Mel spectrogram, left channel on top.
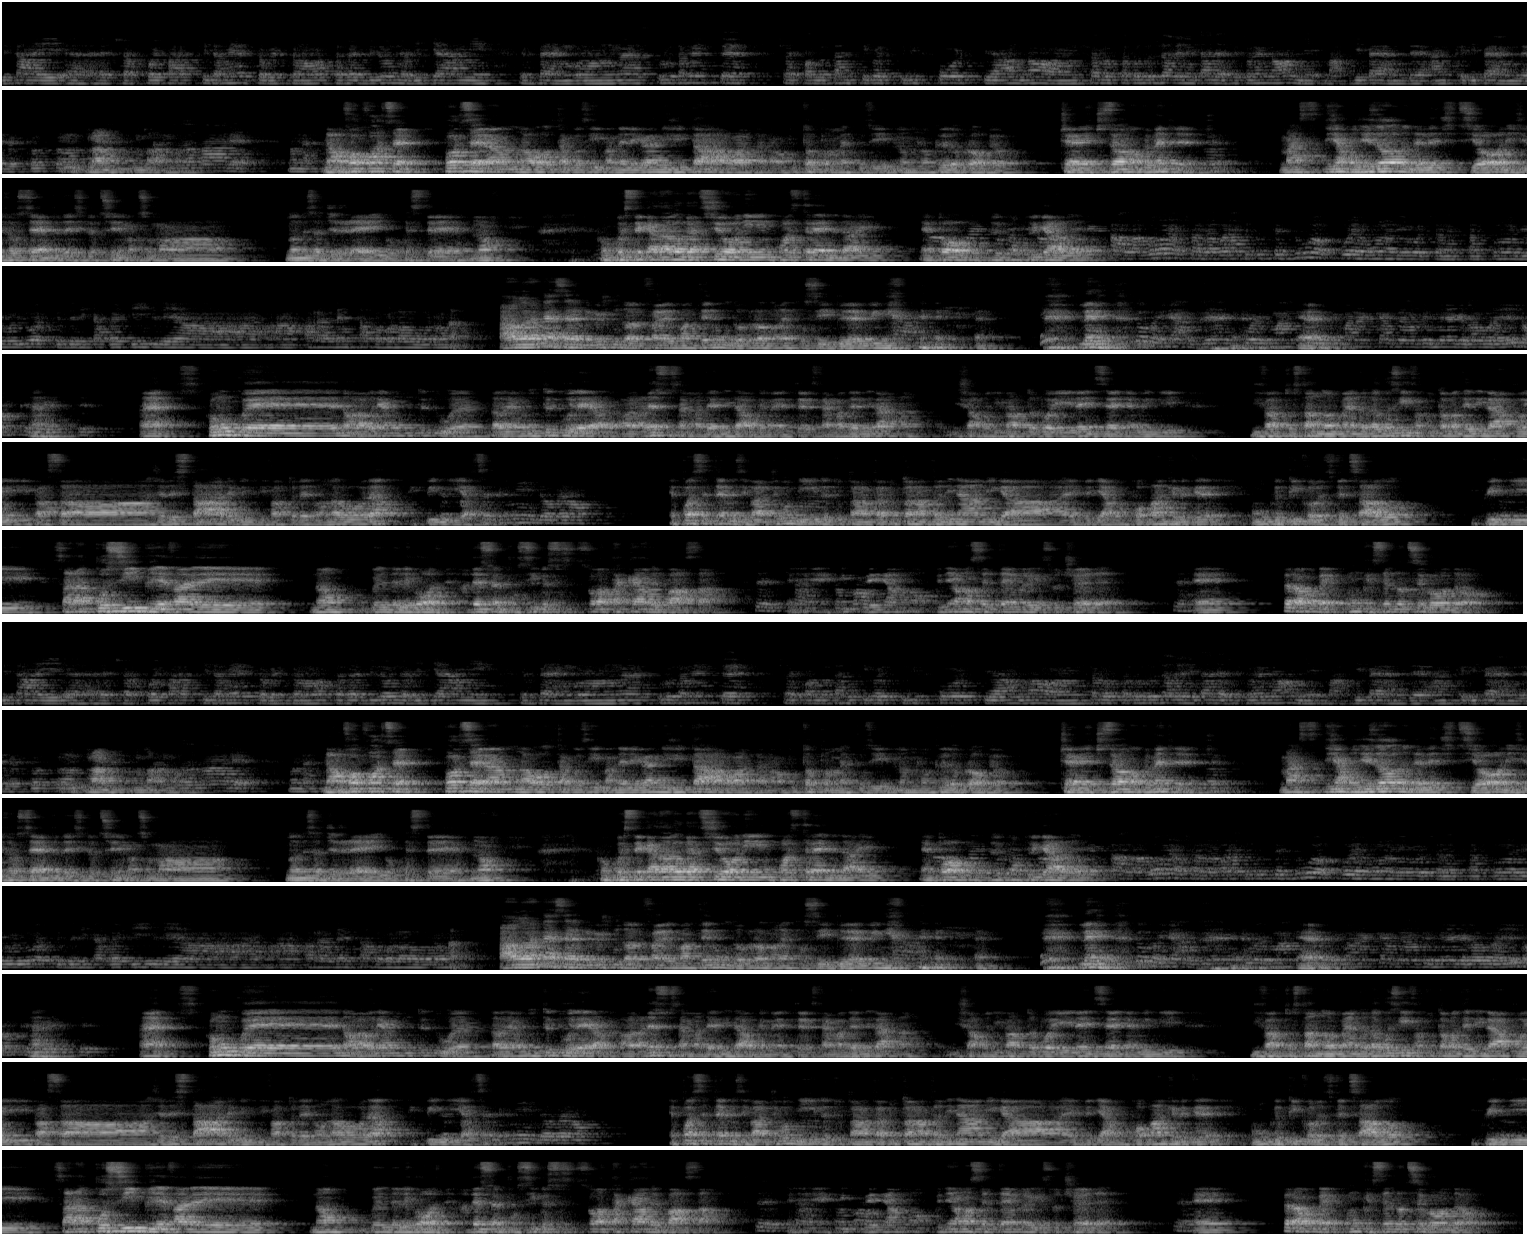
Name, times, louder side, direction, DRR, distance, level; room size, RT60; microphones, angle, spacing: voice 1, 0.0-18.9 26.2-27.4 28.3-28.5 36.4-36.9 39.7-50.2 54.6-55.6 56.1-61.9 69.6-69.8 80.6-82.2 84.2-84.5 91.2-91.4 95.3-95.7 96.7-96.9 99.0-100.7 103.2-103.5, equal, 30° left, -3 dB, 0.3 m, -43 dB
voice 2, 15.8-17.0 18.4-19.3 19.7-25.3 25.8-27.4 28.0-32.7 33.3-35.4 35.9-39.2 39.7-41.3 50.2-50.3 50.7-55.1 55.5-55.6 56.2-57.0 57.4-57.5 58.0-58.1 58.7-58.9 61.3-61.4 62.4-70.1 70.4-73.0 73.5-80.1 80.5-81.0 82.9-90.2 91.1-91.8 92.0-94.1 94.6-98.6 99.4-102.6 103.4-103.7 104.3-106.3, left 1 dB, 10° right, -5 dB, 0.6 m, -29 dB
2.6 x 2.2 x 2.5 m, 0.86 s
head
